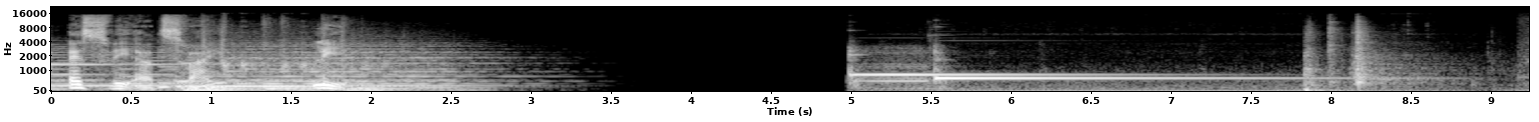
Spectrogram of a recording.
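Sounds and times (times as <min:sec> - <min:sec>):
speech: 0:00.1 - 0:02.1
two-note doorbell ding-dong at an apartment door: 0:05.0 - 0:08.5.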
